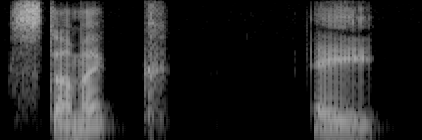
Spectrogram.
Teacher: Faz som de K as duas vezes.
